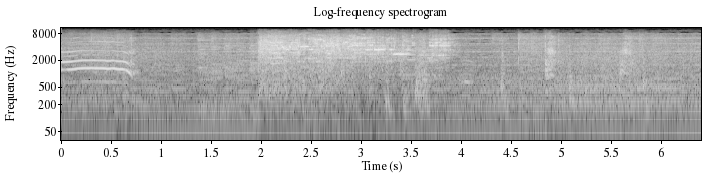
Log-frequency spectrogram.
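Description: Action film soundtrack: a high-pitched cry in the first moment, then a shattering crash lasting about two seconds, over background music.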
